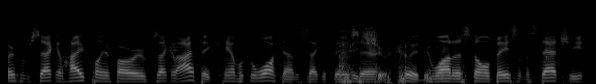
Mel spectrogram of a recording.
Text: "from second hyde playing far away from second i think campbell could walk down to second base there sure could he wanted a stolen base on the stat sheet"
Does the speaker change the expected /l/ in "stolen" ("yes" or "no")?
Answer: yes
